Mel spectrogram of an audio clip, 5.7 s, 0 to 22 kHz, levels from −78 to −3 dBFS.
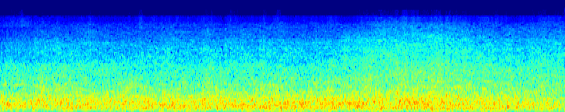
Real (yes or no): no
